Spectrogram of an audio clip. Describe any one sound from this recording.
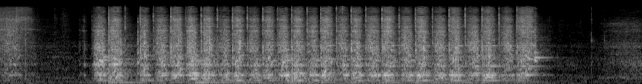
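A hand saw cuts through wood with quick, rasping strokes.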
